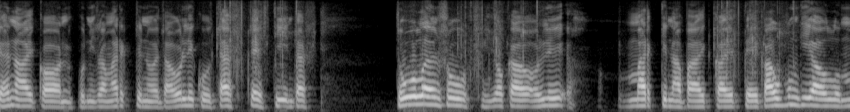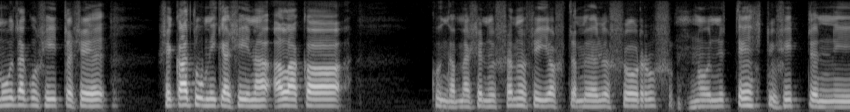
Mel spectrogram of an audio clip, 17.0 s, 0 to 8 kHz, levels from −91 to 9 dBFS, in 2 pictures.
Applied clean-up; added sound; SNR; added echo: neural mask model RNNoise.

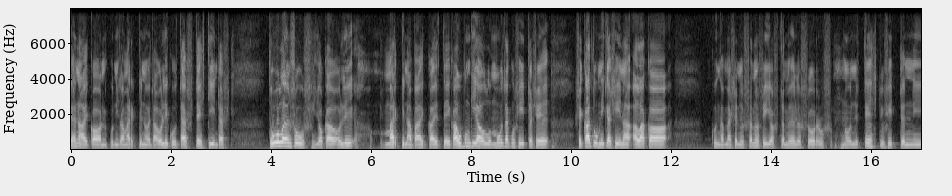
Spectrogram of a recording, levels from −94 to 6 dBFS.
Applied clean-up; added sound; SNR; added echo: none; none; none; none.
